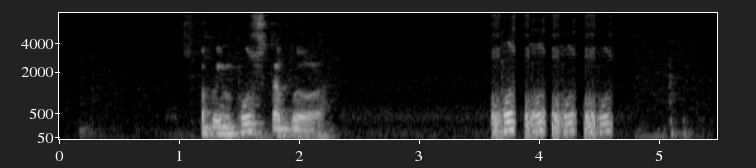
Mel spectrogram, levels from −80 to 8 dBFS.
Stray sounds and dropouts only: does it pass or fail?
fail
